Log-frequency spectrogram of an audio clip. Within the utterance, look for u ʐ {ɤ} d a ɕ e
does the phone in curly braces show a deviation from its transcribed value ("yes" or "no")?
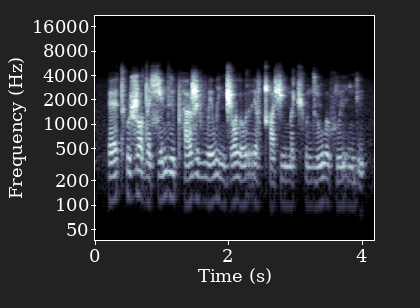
yes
